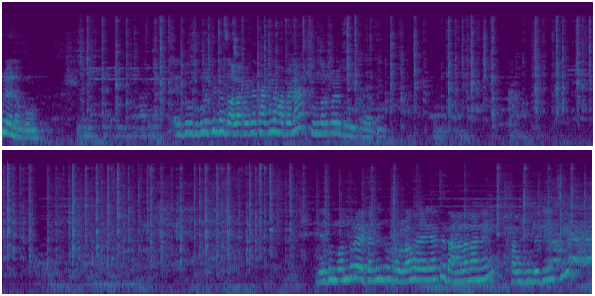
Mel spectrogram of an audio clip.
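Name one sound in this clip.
A wire whisk clicks and scrapes rapidly against a bowl.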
